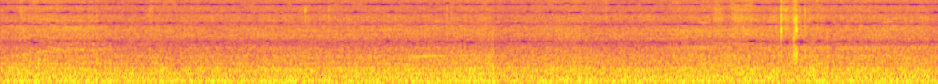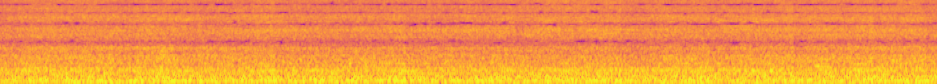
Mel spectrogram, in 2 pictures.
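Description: Steady drone inside a jet airliner's cabin during descent: turbofan engine and airflow noise with a constant low hum.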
